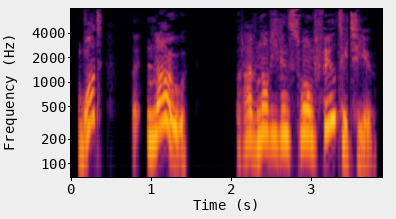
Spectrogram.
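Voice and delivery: high, startled outburst. Acted. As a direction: blurt it out in shock. Startled disbelief.

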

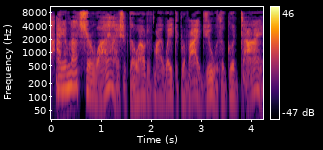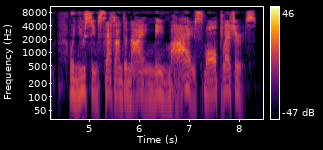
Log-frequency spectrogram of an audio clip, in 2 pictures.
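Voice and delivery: deep, measured villain voice; Manx's low voice. A narrator's reading. Narrator voices Manx.

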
